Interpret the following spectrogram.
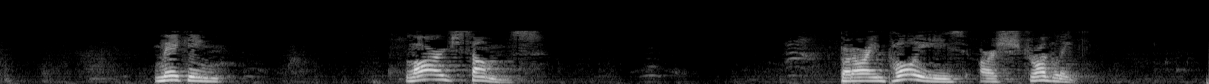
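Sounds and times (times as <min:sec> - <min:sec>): man's voice: 0:04.1 - 0:05.4, 0:08.4 - 0:10.9.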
